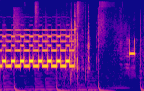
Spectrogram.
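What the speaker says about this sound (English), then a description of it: "Next comes the worried phone call from the bank." A telephone rings with a fast trilling bell in two loud bursts, then clicks and a short electronic tone follow as the call connects.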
